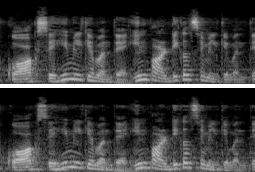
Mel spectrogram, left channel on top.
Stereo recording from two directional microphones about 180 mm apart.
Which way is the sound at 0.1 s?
35° left (ahead or behind).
